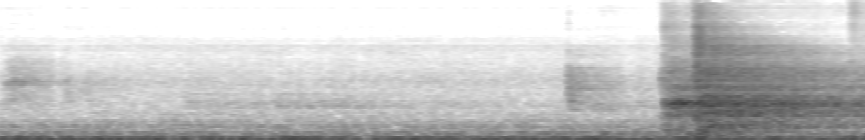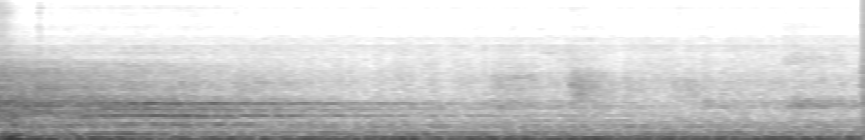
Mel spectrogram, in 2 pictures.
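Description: A racquetball served and struck hard: one loud smack about three seconds in, after a faint tap, ringing and echoing off the court walls for a couple of seconds, over a steady low rumble.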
